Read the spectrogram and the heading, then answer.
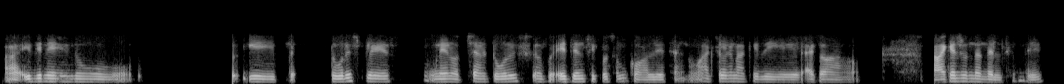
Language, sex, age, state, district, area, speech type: Telugu, male, 30-45, Telangana, Peddapalli, rural, conversation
